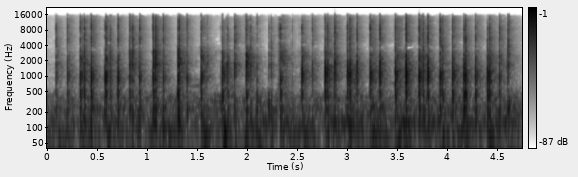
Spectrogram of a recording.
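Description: Long nails tap rapidly on the glossy glass back of a Motorola smartphone lying face down on black cloth. A quick, uneven run of sharp, dry clicks with a bright, clacky edge and almost no ring or low end.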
